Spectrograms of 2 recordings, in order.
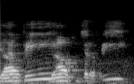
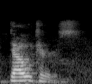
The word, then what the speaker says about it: doubters: Sorry, doubters. the B is silent. So really, Yes, it's just like the word out, doubters.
